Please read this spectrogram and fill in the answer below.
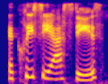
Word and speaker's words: Ecclesiastes: And as we were sharing this episode and having this conversation, I really kept feeling the verse from Ecclesiastes. I did it. I said it right. I always mispronounce it even if I practice ahead of time.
